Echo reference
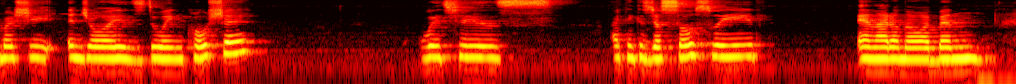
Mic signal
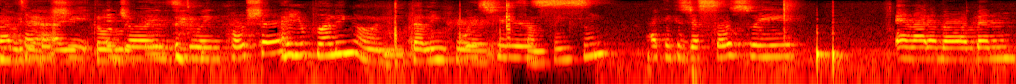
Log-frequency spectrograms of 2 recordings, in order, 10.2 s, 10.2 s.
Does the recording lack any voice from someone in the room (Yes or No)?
No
